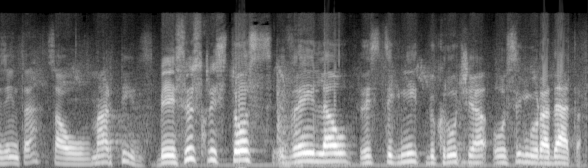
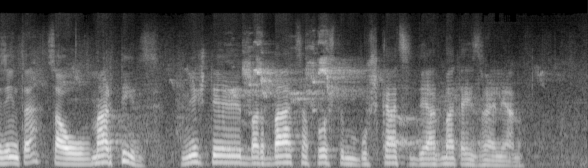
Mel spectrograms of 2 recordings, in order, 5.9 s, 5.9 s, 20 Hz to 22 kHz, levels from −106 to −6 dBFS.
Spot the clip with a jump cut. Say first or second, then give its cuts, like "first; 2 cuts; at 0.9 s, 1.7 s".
first; 2 cuts; at 1.4 s, 3.6 s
